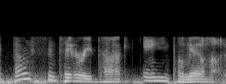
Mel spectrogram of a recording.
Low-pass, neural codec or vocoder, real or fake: 3.6 kHz; codec, 16 kHz, 1 kbps, FreqCodec, smaller model; fake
